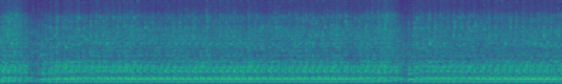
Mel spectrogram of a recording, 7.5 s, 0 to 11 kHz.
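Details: Cadillac 390 V8 after sitting 8 years, cold, untuned: settles into even, steady idle a touch fast, no knocks or misses. Water pump leaking, carburetor leaking less. Normal cold idle, slightly high.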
